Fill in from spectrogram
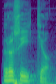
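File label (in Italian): "rosicchio", dialetto crespinese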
